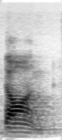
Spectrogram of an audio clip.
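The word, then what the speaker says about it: don't: और मैंने कई बार आपको कहा है कि इसे आप डोंट ना पढ़ के इसे आप क्या पढ़ें दोस्तों, इसे आप पढ़ें डॉन। है ना, प्रोनाउंसिएशन में आसानी होगी। अगर इसे आप क्या पढ़ेंगे दोस्तों, डॉन पढ़ेंगे, डॉन डू इट।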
